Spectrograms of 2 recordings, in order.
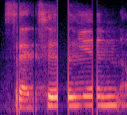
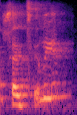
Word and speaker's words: Santillan: Santillan. How do you say his last name? Santillan? – Yeah, Santillan. – Or is it Santillan? – Well, you're right. San. – You know, he's got the double L.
